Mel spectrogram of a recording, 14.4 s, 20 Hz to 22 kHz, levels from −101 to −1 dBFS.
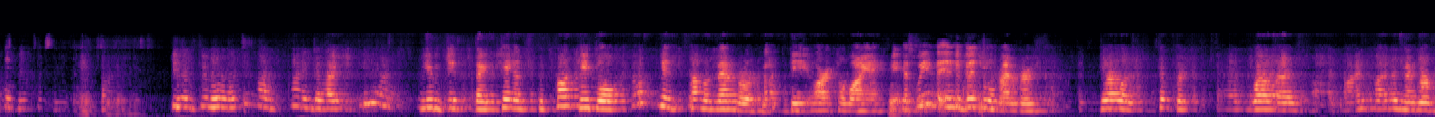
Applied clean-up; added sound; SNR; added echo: neural mask model DeepFilterNet 3.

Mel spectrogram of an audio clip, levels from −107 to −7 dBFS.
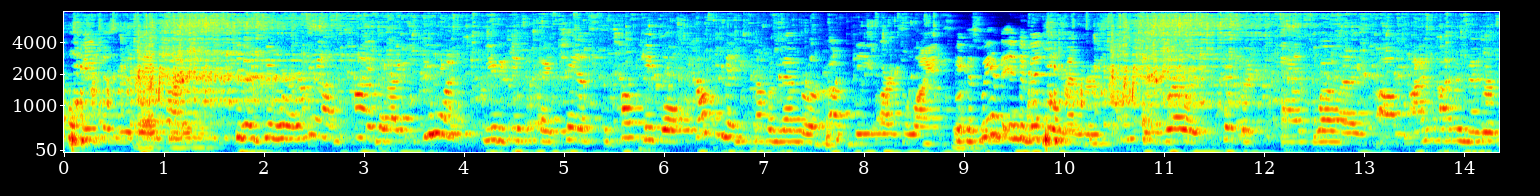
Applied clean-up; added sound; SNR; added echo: classical method WPE with log-MMSE.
